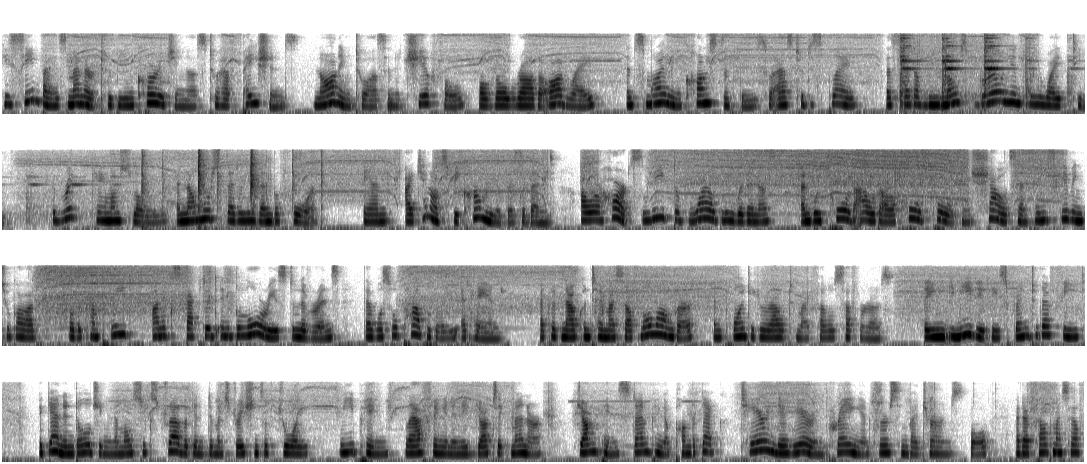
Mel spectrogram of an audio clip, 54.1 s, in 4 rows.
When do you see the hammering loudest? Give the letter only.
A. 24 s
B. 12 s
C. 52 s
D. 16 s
B.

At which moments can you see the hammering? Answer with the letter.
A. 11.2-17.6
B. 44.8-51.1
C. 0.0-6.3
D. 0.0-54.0
A.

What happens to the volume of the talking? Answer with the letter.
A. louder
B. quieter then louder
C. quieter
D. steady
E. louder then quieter
D.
